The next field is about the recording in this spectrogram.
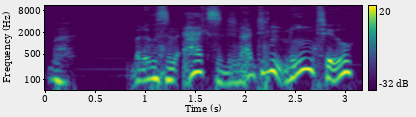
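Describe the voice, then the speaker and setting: A man's voice: fairly low pitch, big pitch swings, normal speed, darkish tone, slightly rough, faint music behind, pitched above the performer's own voice. A man voicing a timid, guilt-ridden younger brother who stammers and pleads in a horror story. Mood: timid, guilty. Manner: stammering, apologetic.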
